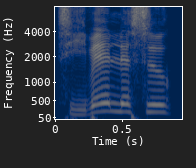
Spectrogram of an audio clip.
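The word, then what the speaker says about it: Cibeles: 그죠?이 이 시청 바로 앞에 있는이이 분수가 바로 시벨레스 분수입니다. 사실이 마드리드 시청이 과거에는이 시벨레스 궁전이었어요. 제가 발음을 좀 바꿔 볼게요. 시벨레스는 어 그리스로마시나의 대지에 여신인 키벨레 키벨레를 스페인어식으로 옮긴 거예요.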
